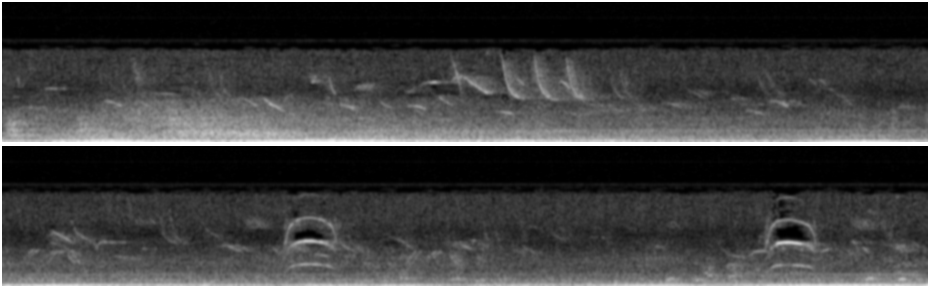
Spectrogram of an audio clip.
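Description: Birds chirping among garden trees over a low, uneven droning hum, with two longer rising-and-falling calls in the second half.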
